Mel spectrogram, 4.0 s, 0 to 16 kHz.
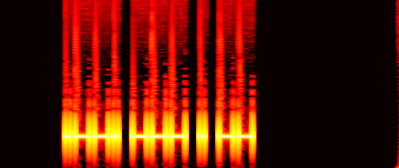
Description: Morse code, heard as a keyed tone, about 25 wpm, 700 Hz. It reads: POEM
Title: Four Letter Words - 25wpm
